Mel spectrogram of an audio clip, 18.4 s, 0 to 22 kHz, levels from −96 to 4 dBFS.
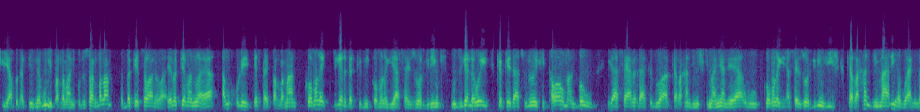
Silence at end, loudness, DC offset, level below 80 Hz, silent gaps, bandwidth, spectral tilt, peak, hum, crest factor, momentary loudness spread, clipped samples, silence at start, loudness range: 0 s; -24 LUFS; under 0.1%; -72 dBFS; none; 6 kHz; -7.5 dB/octave; -6 dBFS; none; 16 dB; 6 LU; under 0.1%; 0 s; 2 LU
